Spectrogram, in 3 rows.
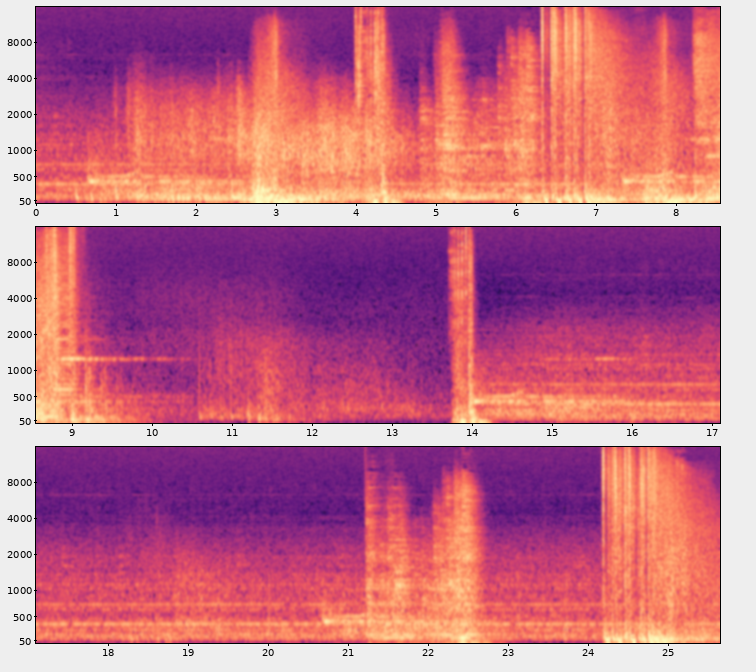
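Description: Naval gunfire in World of Warships, with 8-inch guns booming in clustered, loud salvos, then a quieter stretch and sharp isolated blasts, all set against continuous game ambience.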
